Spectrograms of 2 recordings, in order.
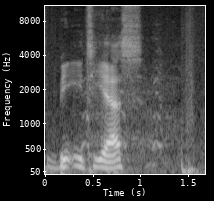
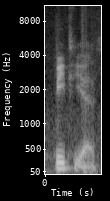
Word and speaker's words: BTS: fine that's a K-Pop group you know that bets BTS not bets well then they spelled it wrong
